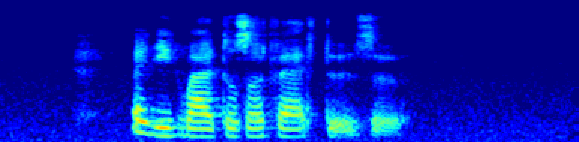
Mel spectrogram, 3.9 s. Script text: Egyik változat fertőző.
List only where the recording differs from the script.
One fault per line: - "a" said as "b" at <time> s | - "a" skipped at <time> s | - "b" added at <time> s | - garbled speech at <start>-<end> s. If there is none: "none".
none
